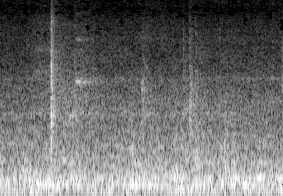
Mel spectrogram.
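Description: Low, steady background noise of a large room with a faint murmur, broken by two small sharp clicks about a second apart.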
